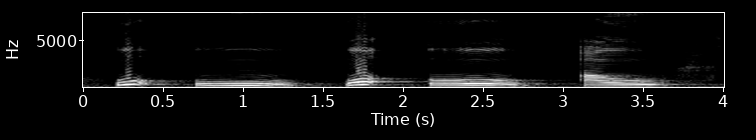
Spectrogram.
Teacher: வாய் திறக்கும் முயற்சியுடன் இதழ்களை குவிப்பதால் பிறக்கும் உயிரெழுத்துக்கள்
